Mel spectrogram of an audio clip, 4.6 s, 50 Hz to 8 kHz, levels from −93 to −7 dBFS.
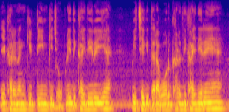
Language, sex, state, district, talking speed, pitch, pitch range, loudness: Hindi, male, Uttar Pradesh, Shamli, 260 wpm, 110 Hz, 105-115 Hz, -16 LUFS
